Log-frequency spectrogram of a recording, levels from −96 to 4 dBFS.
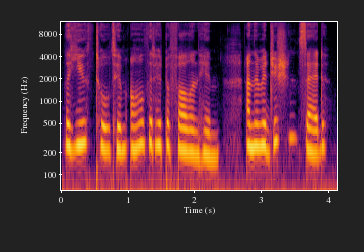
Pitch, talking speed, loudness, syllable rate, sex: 230 Hz, 190 wpm, -16 LUFS, 4.8 syllables/s, female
